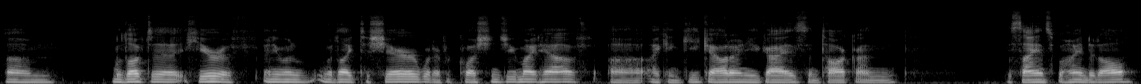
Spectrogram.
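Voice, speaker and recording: A man speaks in a relaxed, conversational way, pausing often with small fillers. His voice sits low and sounds mellow and warm. It comes through the kind of microphone used on a video call. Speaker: webinar presenter. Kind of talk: casual educational talk.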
